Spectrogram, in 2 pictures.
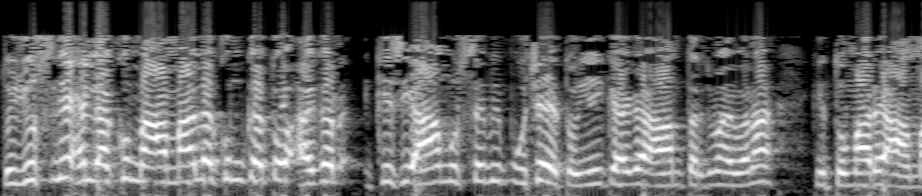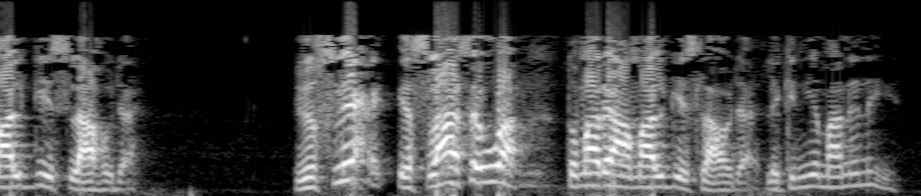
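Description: A man's voice: sits high, animated, a little fast, fairly bright tone. A man teaching a religious lesson on Quran recitation, explaining with everyday examples and often asking if listeners understood.

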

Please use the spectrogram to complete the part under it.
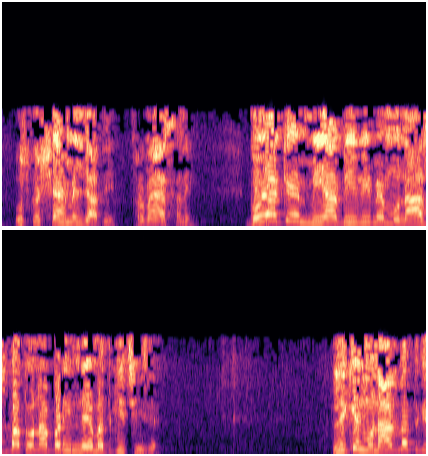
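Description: A man with a notably high voice delivers an Islamic sermon, spinning lively anecdotes and slipping into the voices of the people in his stories. The recording is dull and lo-fi. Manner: animated storytelling, acting out quoted voices. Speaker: preacher.

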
